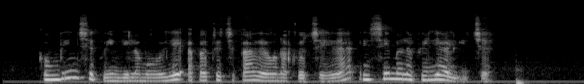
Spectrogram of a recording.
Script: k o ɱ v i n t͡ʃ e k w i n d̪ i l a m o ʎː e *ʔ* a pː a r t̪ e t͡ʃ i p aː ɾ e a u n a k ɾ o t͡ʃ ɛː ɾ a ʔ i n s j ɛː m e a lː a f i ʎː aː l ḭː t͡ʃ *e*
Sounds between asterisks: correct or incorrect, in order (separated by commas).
correct, correct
